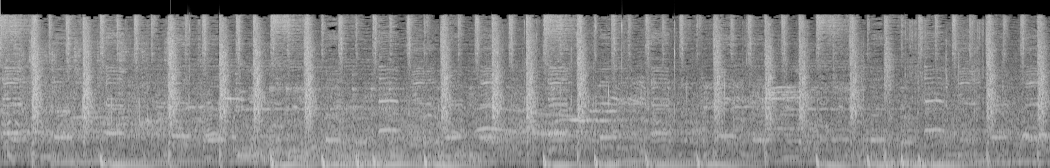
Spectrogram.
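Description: Background music: a steady drum beat over a heavy bass line, with short repeated melodic notes.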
